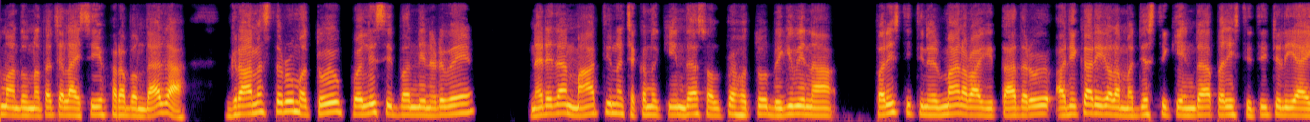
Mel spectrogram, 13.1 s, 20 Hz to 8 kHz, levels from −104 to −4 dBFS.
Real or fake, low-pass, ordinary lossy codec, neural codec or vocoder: fake; 7.2 kHz; none; codec, 16 kHz, 1 kbps, X-Codec, WavLM features, trained on Multilingual LibriSpeech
